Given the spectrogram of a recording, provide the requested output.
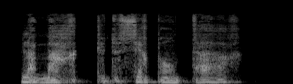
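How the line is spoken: Low voice. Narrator (French): dit-il à voix basse

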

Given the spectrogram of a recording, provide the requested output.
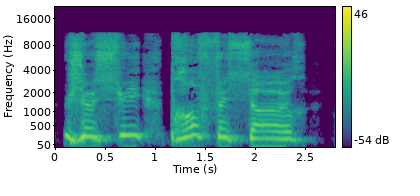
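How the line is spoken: Roared. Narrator (French): rugit-il

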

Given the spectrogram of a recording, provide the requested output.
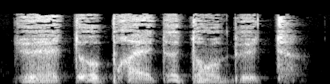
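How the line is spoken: Deep hoarse voice, creature. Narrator (French): dit alors la créature d'une voix grave et rauque

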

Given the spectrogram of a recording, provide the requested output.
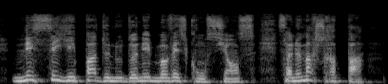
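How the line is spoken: Sharp protest. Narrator (French): protesta Harry d'un ton tranchant

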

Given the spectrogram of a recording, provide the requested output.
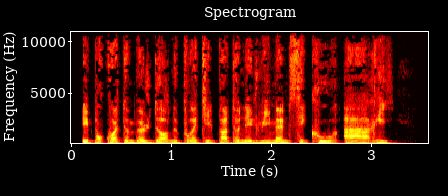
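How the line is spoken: Aggressive question. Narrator (French): demanda Sirius d'un ton agressif

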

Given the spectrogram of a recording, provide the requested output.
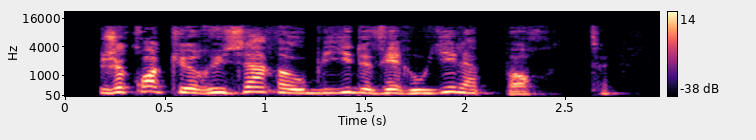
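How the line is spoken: Cheerful. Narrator (French): répondit Harry d'un ton enjoué

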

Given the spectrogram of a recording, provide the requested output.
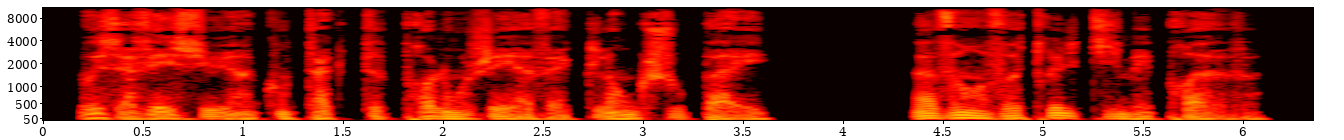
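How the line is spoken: Gentle. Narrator (French): reprit-il doucement

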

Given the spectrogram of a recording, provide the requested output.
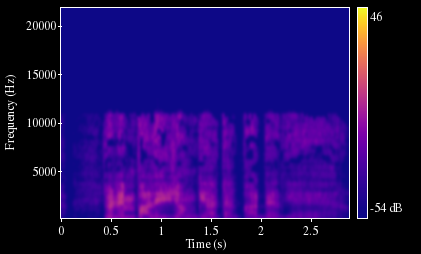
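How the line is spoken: Growled. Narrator (French): grogna-t-il

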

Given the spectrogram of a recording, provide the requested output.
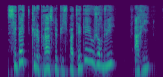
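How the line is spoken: Cheerful tone. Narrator (French): dit-elle d'un ton allègre

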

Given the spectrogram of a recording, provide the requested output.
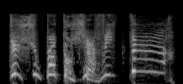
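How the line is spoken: Squeaked. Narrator (French): couina-t-il

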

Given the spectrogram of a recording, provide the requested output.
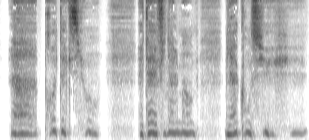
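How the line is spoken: Faint stammering voice. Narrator (French): balbutia Dumbledore d'une voix éteinte

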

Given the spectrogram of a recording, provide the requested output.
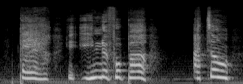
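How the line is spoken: Exclaiming. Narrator (French): s'écria Suzanne

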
